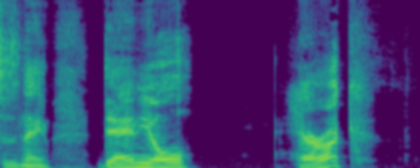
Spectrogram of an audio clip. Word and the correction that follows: Harush: is that right? – Dan Harush.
